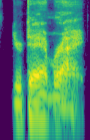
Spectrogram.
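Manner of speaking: low, hushed creepy growl of agreement; creepy coach voice. Retold or imitated. Host slipping into old football coach's voice, creepy and low. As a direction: drop it low, soft and creepy. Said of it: "that was a little creepy how I said".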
